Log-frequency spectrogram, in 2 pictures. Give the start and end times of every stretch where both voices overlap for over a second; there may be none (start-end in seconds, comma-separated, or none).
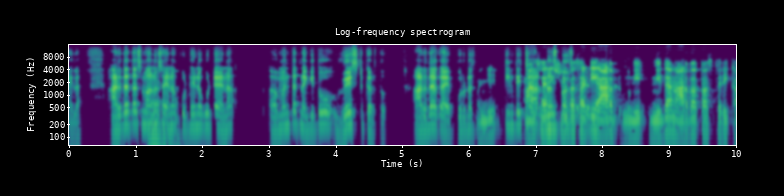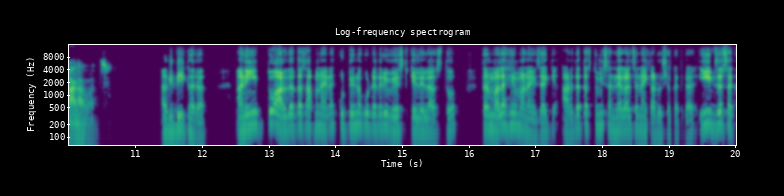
6.8-8.4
